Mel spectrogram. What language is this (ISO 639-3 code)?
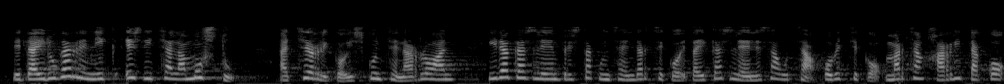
eus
